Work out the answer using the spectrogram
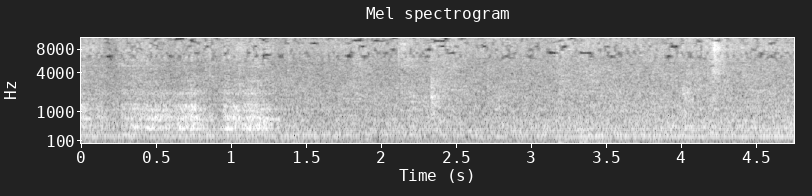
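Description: Steady low hum from a passenger train standing at the platform, with some indistinct extra sound in the first second or so.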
